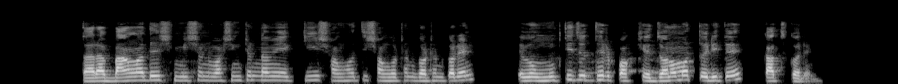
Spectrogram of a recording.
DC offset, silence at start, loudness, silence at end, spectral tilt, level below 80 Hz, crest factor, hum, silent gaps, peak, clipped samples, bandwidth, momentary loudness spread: under 0.1%; 0.85 s; -18 LUFS; 0.8 s; -6 dB/octave; -56 dBFS; 18 dB; none; 2.95-3.03 s, 4.76-5.18 s, 7.45-7.64 s; -2 dBFS; under 0.1%; 8.2 kHz; 10 LU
